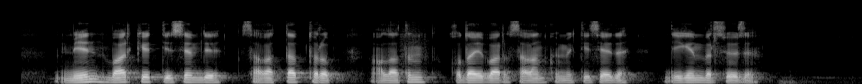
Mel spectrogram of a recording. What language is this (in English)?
Kazakh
